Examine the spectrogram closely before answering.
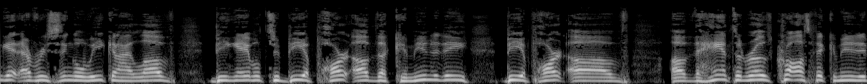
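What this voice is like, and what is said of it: Hoarse, slightly strained voice. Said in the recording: “my voice is still a little hoarse, still recovering from this past weekend”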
